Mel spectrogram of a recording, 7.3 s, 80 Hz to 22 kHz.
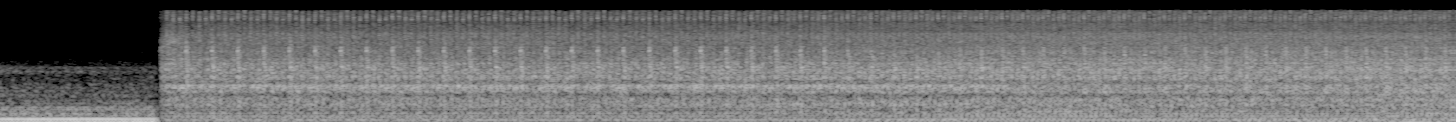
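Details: Toyota Yaris 1NZ-FE rebuilt with forged internals, 9.0:1 pistons, rebored block, and new timing chain kit and VVT-i sprocket, at idle: a light, high metallic tick about four a second; loudest at 1800–2000 rpm.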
